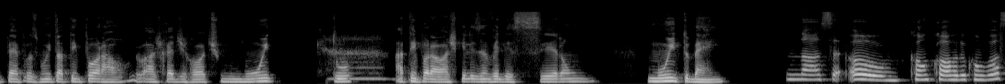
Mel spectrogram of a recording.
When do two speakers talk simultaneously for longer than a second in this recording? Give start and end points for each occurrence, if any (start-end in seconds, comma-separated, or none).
none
